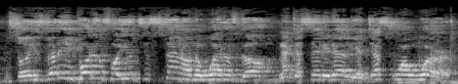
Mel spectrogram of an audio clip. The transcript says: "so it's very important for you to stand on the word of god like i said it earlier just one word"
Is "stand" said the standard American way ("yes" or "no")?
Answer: yes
